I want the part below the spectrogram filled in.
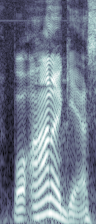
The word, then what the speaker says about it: Boanerges: James, the son of Zebedee, and John, the brother of James, to whom he gave the name Boanerges, that's how that's pronounced, believe it or not, that is Sons of Thunder.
